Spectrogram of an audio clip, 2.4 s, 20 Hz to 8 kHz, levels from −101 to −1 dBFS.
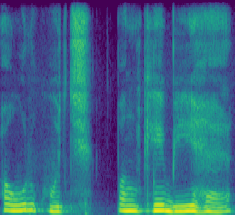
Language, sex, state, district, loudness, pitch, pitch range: Hindi, female, Uttar Pradesh, Saharanpur, -13 LUFS, 200 Hz, 180-215 Hz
